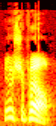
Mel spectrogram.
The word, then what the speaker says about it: Neuve-Chapelle: I believe it's pronounced Neuve, but I know it's Chapelle. Neuve-Chapelle, March 10th, 1915, so it's been a whole year in this war.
